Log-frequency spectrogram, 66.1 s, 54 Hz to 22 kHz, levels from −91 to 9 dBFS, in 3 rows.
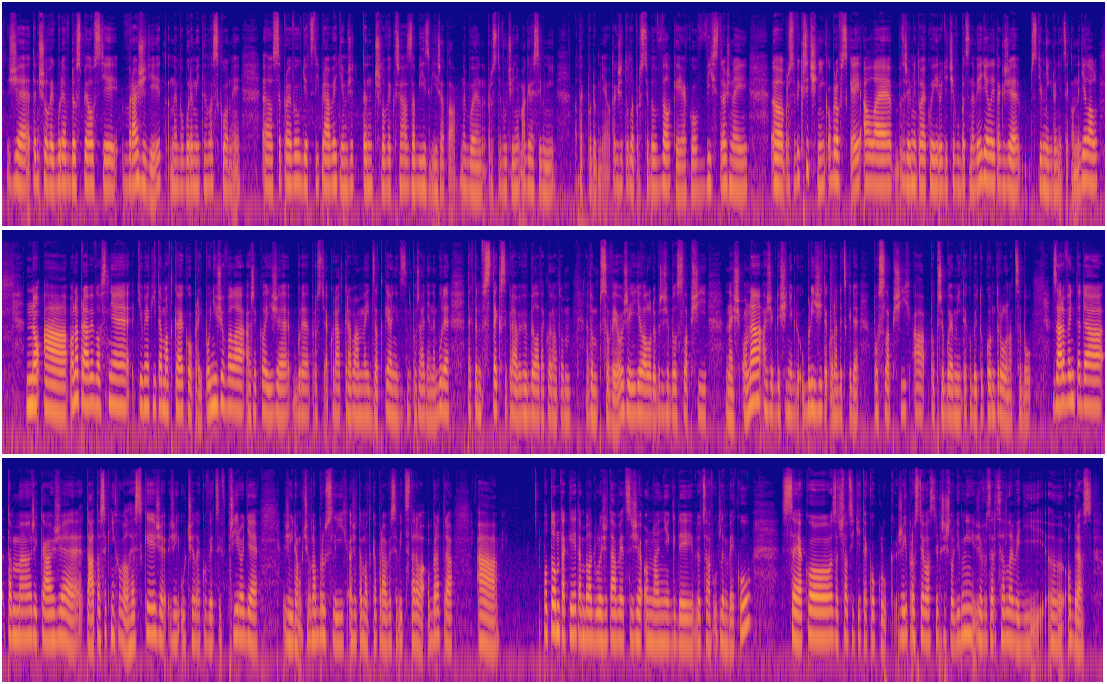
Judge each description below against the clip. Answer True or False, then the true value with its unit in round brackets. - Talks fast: True (180 wpm)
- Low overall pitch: False (160 Hz)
